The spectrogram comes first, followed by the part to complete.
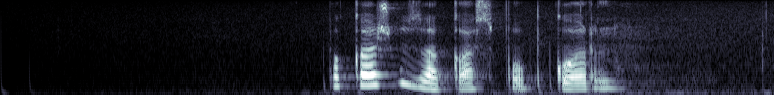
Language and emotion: Russian, sad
